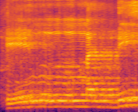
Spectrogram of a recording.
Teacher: Berbeda dengan tasdid yang ada di atas huruf selain nun dan mim, semacam tasdid yang ada di atas huruf dal, innadi, tidak berlaku gunnah musyaddada, hanya penekanan sekilas saja.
